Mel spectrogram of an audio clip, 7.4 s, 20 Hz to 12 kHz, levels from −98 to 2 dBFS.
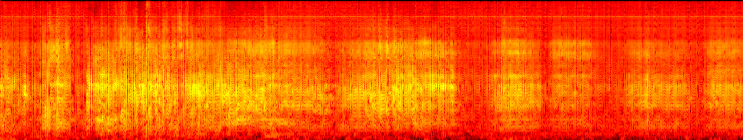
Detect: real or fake fake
